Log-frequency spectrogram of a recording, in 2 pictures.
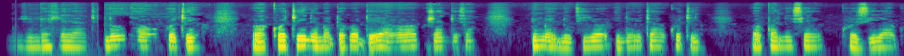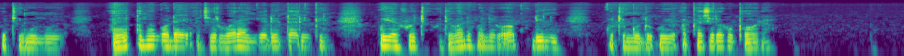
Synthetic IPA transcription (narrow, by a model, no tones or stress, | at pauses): muʐimbeɬejatʰi̥noːnawokuti | ʋako̞tine̞madʱo̞ko̞dʱe̞jaʋaʋakuʃandisa | mimwe̞̰mid͡zijo̞ino̞itakuti | ʋa̰kwanise̞ | kʰuzijakutʰimun̤u | aŋɡaŋɡo̞ɗaiʔat͡ʃirwaɾaŋɡe̞ɗe̞ndaɾipi | uje̞futi̥kutiʋano̞fanirwa̰kuɗini | kutimuntʰuʔujuʔakasiɾe̞kupo̞ːra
